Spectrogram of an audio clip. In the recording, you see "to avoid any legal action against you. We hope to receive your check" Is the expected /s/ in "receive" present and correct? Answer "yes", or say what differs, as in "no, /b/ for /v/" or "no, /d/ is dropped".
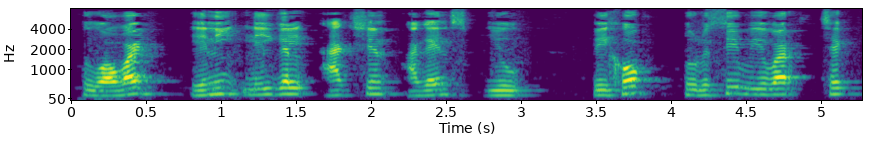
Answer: yes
